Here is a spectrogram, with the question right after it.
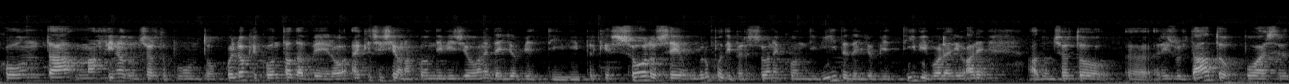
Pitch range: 135-155 Hz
